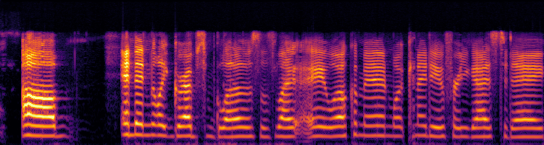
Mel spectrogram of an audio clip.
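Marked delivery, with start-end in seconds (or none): 3.0-5.4 flat, dead-level, complete monotone. Describing a tired counter worker greeting customers, imitate them in a complete monotone. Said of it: "Like complete monotone".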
